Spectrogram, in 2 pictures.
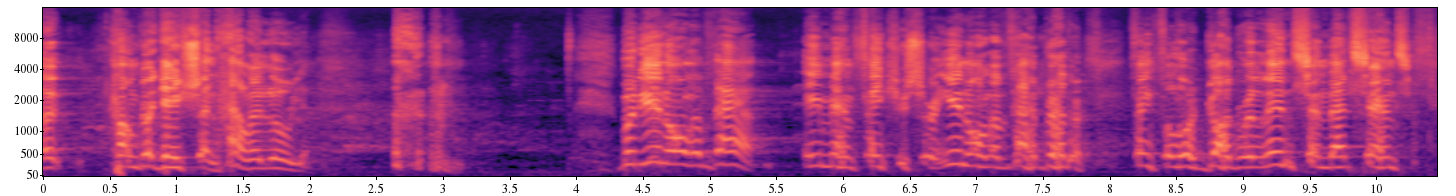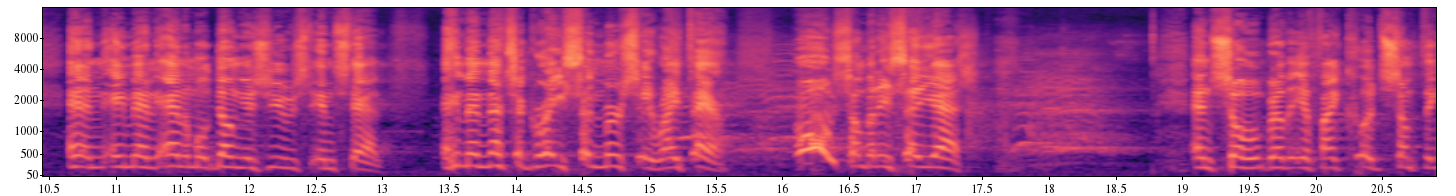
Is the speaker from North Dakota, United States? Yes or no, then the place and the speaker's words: yes; North Dakota, United States; I'm from North Dakota.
